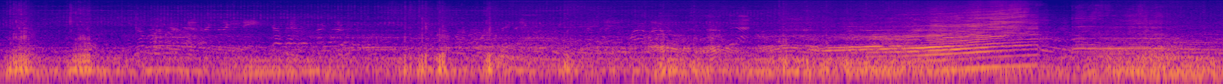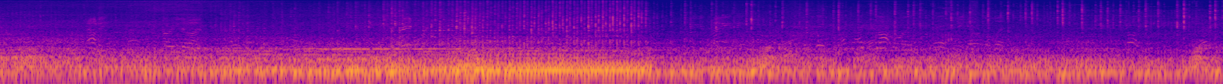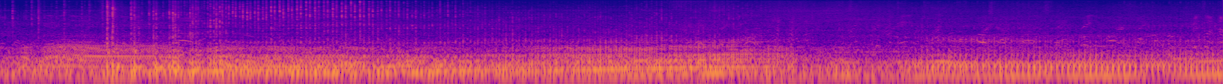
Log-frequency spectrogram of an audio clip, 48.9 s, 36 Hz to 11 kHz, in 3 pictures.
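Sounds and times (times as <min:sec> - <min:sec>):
low rumble of running engines: 0:00.0 - 0:48.9
motorcycle engine revving: 0:00.0 - 0:48.9
background voices: 0:01.7 - 0:23.0, 0:40.9 - 0:48.9.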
